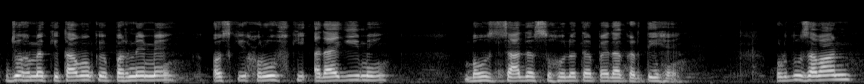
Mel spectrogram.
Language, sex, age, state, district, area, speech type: Urdu, male, 45-60, Bihar, Khagaria, urban, spontaneous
